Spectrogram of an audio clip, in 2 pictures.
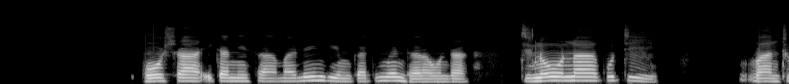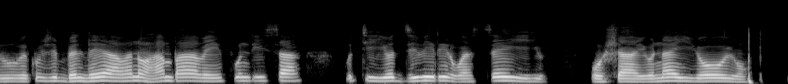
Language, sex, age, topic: Ndau, female, 36-49, health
